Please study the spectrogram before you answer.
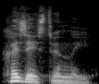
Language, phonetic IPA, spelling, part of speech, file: Russian, [xɐˈzʲæjstvʲɪn(ː)ɨj], хозяйственный, adjective, Ru-хозяйственный.ogg
- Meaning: 1. economic (relating to the economy) 2. household 3. thrifty, economical 4. practical (having skills or knowledge that are practical)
